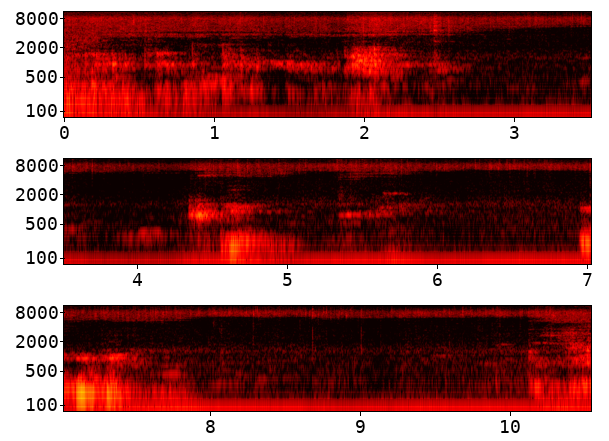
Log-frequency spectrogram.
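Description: Tomato and onion masala sizzling in oil in a metal kadai, with a steady frying hiss, while a steel spoon stirs it. A few louder stirring strokes come about two, four and a half, and seven seconds in.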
